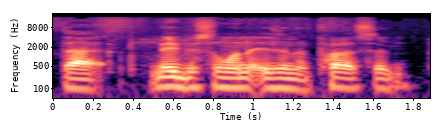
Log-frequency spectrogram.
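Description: A man's voice: fairly low pitch, level tone, brisk, dark tone, no echo. A man with a London accent hosting a podcast in casual, slangy interview chat. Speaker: podcast host.

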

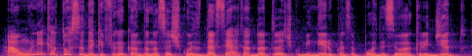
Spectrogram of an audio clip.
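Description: A woman's voice: a little high, very fast, darkish tone, slightly rough. A Brazilian woman on a casual football podcast, speaking in an exasperated tone and swearing casually. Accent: Brazilian Portuguese.

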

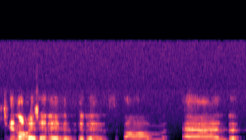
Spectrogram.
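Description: A man from Guyana and Brazil speaking in a casual discussion, halting, with many fillers and restarts. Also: sits high, big pitch swings, darkish tone. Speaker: participant in an audio chat room. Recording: dull lo-fi audio.

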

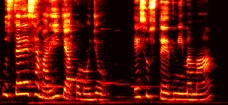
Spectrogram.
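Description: A woman's voice: medium pitch, sing-song, slow pace, darkish tone, soft background music. A woman voicing a tiny, lonely little boy parrot who speaks in a pleading, childlike way. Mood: hopeful.

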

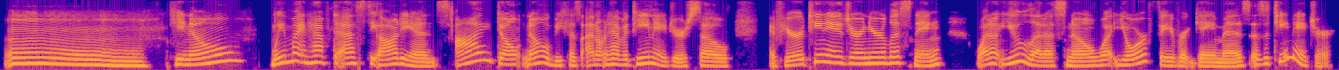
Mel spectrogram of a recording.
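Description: A woman co-hosting a casual podcast chat, speaking in a gentle, encouraging and thoughtful way. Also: medium pitch, big pitch swings, moderate pace, no room sound. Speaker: podcast co-host.

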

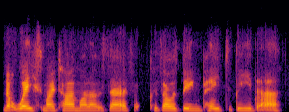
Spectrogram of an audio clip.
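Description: A woman's voice: mid-range voice, monotone, a little fast, no room sound. A woman in her twenties, originally from South Africa, chatting casually as an interview guest and laughing easily. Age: 20s. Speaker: guest photographer. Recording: tinny phone-like line.

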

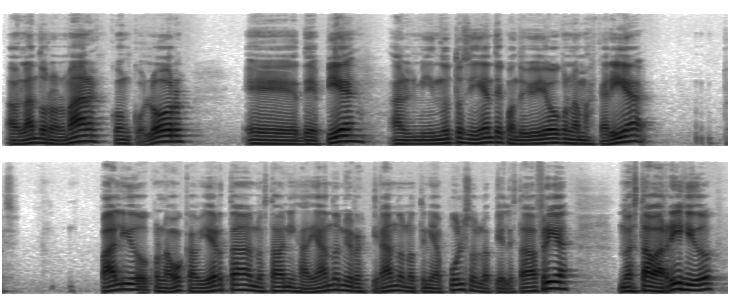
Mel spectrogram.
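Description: Low, warm-voiced man telling a story. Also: lively intonation, moderate pace. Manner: hesitant, often repeats small words. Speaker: doctor, interview guest. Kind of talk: recounting a personal story in an interview.

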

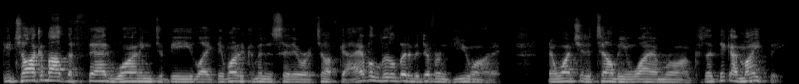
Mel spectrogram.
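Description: A man co-hosting a casual podcast chat, an animated storyteller who acts out quotes in other voices. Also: mid-range voice, racing. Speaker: co-host.

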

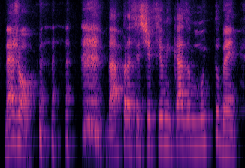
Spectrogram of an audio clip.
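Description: A man's voice: on the high side, takes it slowly. Chatty Brazilian man hosting a live stream. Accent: Brazilian Portuguese. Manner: chatty, teasing. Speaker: host. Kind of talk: casual live-stream chat. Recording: dull lo-fi stream audio.

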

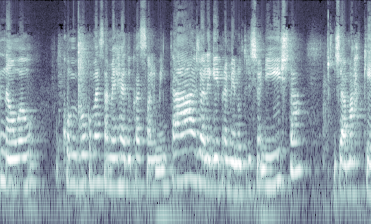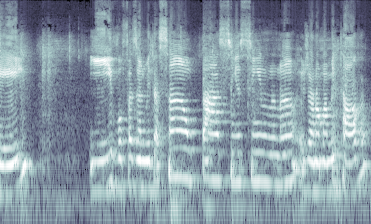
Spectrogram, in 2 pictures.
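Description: Animated woman telling her story, roomy sound. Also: medium pitch, a little hiss or hum. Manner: animated and expressive, acts out quoted voices. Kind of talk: casual conversation, personal storytelling. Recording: roomy echo.

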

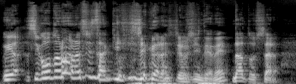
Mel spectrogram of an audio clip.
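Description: A man's voice: high-pitched, huge pitch swings, rapid-fire, fairly bright tone, husky. A man improvising a comedy sketch on a podcast, playing a bossy, teasing senior colleague.

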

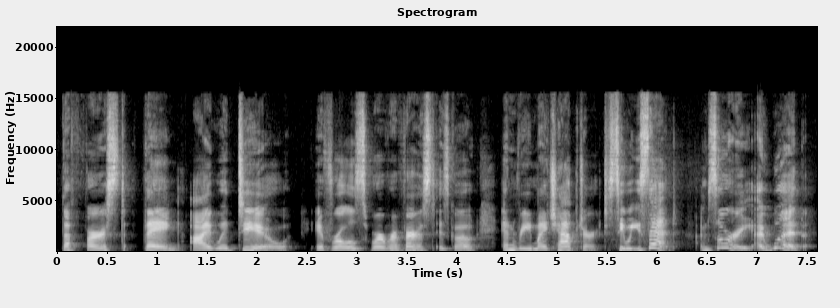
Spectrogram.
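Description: A woman's voice: mid-range voice, big pitch swings, moderate pace, hardly any pauses, pushed and bright. A woman co-hosting a podcast, chatting animatedly about reality TV, laughing often and mimicking people. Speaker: podcast co-host. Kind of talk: casual gossip chat.

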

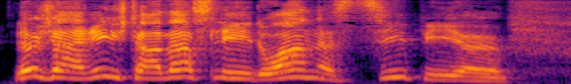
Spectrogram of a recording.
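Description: Man, Quebec French accent, middle-aged, high-pitched, raw and emotional, swears a lot, talks straight to viewers. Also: animated, moderate pace, a bit bright. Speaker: truck driver telling his story. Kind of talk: emotional personal monologue.

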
